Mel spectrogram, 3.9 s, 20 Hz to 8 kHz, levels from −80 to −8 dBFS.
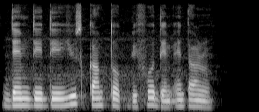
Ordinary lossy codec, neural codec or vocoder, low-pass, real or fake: none; none; 7.2 kHz; real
